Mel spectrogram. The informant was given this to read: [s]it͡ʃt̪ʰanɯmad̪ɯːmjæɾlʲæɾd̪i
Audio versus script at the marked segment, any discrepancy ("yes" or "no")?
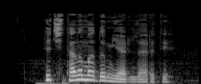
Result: yes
